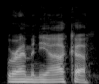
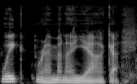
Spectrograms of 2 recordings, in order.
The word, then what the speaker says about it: Wikramanayake: Wikramanayake. You know, the great thing about Sri Lankan names broadly is that they are spelt phonetically.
